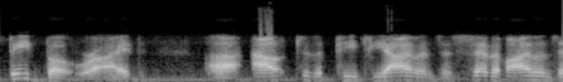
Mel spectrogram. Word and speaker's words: Phi Phi: It is pronounced the Phi Phi Islands.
